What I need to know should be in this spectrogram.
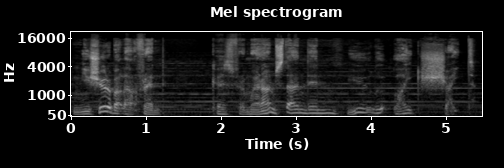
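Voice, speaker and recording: A man's voice: on the high side, very animated, takes it slowly, soft background music, heavily acted. A man voicing a blunt, seasoned ghost hunter with a Scottish accent and a dry, probing manner in a video game. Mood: wry, blunt. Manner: dry, probing, plain-spoken.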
